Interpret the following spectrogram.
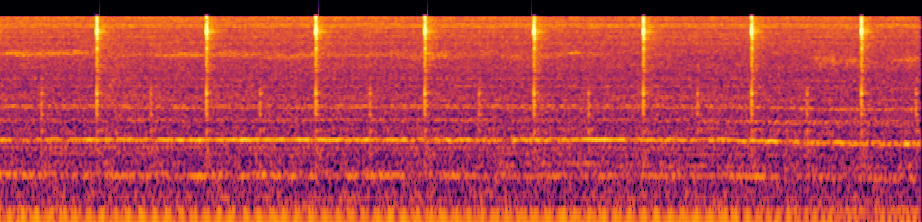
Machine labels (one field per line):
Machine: valve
